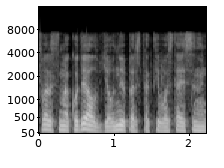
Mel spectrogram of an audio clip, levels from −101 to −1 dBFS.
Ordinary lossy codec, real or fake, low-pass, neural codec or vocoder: AAC, 96 kbps; real; 7.2 kHz; none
